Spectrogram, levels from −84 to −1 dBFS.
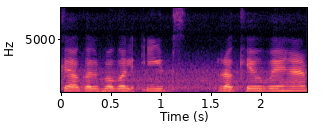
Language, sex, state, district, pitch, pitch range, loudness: Hindi, female, Chhattisgarh, Bilaspur, 190 Hz, 185-195 Hz, -25 LUFS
